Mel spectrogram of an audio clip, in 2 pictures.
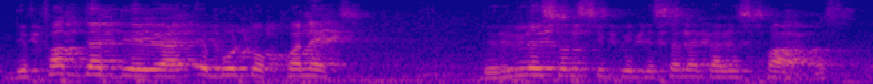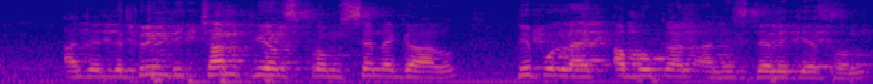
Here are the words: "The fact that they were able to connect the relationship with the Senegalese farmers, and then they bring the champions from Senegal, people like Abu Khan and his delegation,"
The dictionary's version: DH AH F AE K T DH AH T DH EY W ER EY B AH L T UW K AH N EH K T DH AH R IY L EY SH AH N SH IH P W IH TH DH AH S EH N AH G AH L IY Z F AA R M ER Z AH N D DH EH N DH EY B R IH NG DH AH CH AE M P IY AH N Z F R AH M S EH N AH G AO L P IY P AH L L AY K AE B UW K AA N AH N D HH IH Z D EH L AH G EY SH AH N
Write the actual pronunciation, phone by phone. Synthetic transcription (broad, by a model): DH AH F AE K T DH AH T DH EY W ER EY B AH L T UW K AH N EH K T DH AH R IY L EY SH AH N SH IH P W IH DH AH S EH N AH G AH L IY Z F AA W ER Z AH N D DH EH N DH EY B R IH NG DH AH CH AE M P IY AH N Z F R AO M S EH N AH G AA L P IY P AH L L AY K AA B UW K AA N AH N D HH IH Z D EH L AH G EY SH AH N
